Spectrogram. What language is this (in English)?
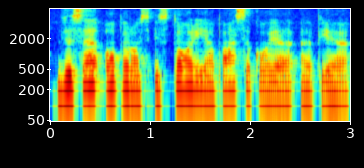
Lithuanian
